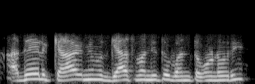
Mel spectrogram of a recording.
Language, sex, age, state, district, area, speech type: Kannada, male, 18-30, Karnataka, Gulbarga, urban, conversation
